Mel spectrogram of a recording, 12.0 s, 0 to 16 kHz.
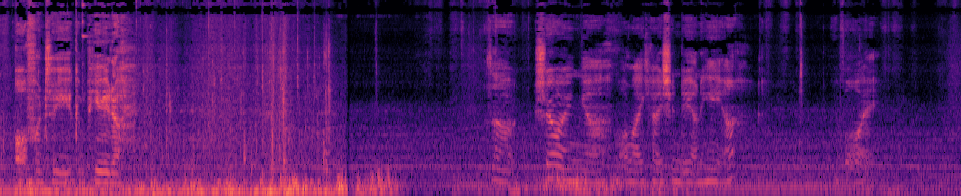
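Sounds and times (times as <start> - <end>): vehicle cabin rumble: 0.0 - 12.0.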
